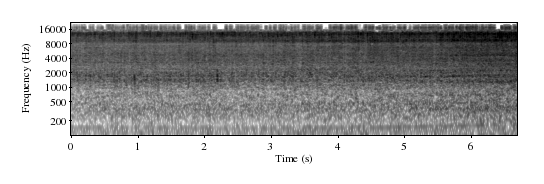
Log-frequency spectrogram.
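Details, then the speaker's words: Revived Tao Tao 125cc ATV quad with a new carburetor, ignition switch, stator and pickup, ridden slowly in the rain. The small single's smooth, even drone climbs slowly with speed, with no ticking, knocking or stumbling. Super quiet, healthy engine. "I'll be honest I didn't think I'd get this going super quiet though super quiet"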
